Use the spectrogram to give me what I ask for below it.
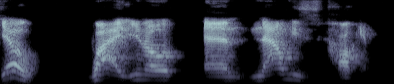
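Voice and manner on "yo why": put-on heated, angry, confrontational tone. Retelling arguing back with a police officer: imitating his own angry retort. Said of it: "I'm angry. My heart is racing".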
